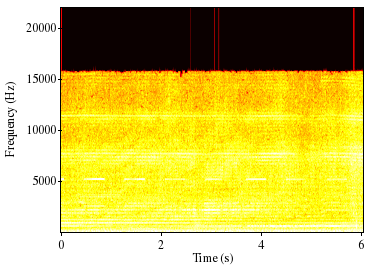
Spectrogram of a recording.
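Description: Large electric scale RC helicopter of the Huey type, hovering low over the ground: a steady whine from its motor and rotors.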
